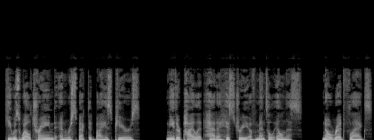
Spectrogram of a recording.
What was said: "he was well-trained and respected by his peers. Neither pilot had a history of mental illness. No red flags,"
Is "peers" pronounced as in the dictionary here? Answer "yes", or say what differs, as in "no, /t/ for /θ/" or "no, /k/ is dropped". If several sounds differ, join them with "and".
yes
